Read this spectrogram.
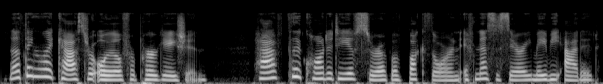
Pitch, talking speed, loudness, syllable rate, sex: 235 Hz, 180 wpm, -18 LUFS, 5.7 syllables/s, female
